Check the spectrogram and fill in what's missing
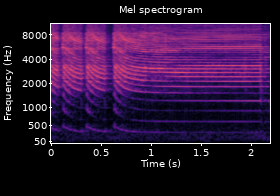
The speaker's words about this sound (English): Rap air horn.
